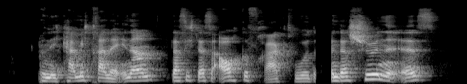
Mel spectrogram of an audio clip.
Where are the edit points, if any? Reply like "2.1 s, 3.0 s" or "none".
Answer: 1.7 s, 3.1 s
